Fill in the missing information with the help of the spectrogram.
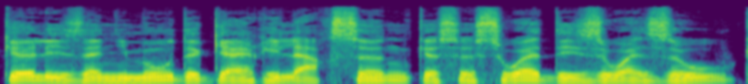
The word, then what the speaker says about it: Larson: Un Américain, cette fois traduit en français, Gary Larson, exactement comme ça se prononce.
